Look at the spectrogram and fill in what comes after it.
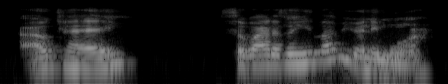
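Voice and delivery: imitated gentle, soft tone. Retelling a phone call with mother: imitating mother's soft-spoken tone. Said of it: "she has a very soft-spoken tone".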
